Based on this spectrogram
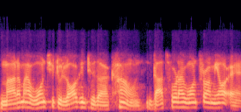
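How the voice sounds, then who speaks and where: A male speaker keeps a moderate tempo and ordinary pitch movement, with quiet in the background. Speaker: phone scammer posing as manager. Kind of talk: heated argument. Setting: phone call. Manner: irritated, scolding. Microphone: phone line.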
